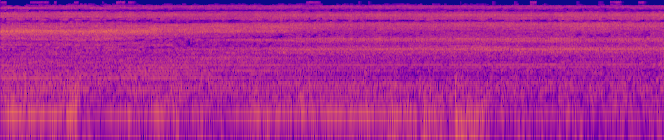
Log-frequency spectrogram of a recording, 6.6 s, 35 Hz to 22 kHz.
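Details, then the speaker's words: 1957 7.5 HP Evinrude outboard on a lake test run without its hood, after carb manifold jets were cleaned and a two-line fuel system problem fixed, running about 30 minutes: steady low buzz, constant beat, no stumbles or surging. Normal running. "cleaned out the Jets inside the carb manifold and she runs good now but running about 30 minutes"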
